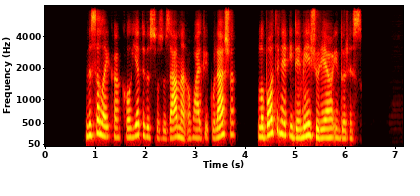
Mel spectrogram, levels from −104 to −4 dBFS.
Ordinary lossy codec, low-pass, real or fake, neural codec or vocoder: Opus, 64 kbps; 7.2 kHz; fake; codec, 16 kHz, 0.7 kbps, FocalCodec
